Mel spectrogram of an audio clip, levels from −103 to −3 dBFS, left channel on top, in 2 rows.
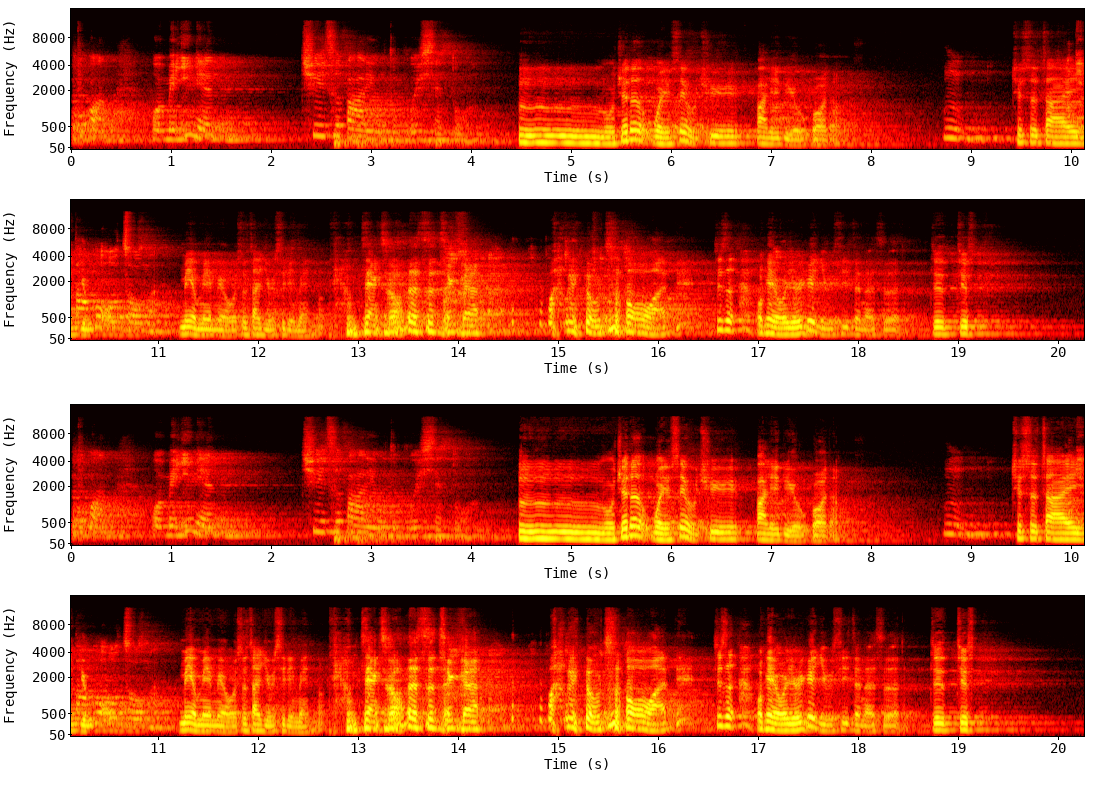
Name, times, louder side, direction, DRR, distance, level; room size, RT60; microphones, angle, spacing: voice 1, 0.0-1.6 2.3-4.0 5.7-5.8 8.7-9.0 10.0-11.0 13.8-14.4 15.4-15.6, left 1 dB, 45° left, -2 dB, 3.6 m, -42 dB
voice 2, 4.5-7.7 9.4-10.4 11.2-14.2 14.9-18.5 18.7-19.1, right 3 dB, 85° right, 3 dB, 0.7 m, -31 dB
26.5 x 24.0 x 7.2 m, 2.1 s
head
